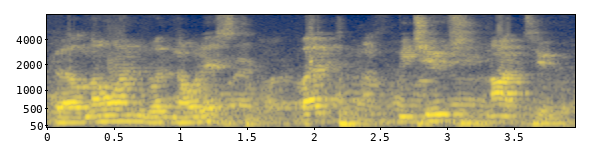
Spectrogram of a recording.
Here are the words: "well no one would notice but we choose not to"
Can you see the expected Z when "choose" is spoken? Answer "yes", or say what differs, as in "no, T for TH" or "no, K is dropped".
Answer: yes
